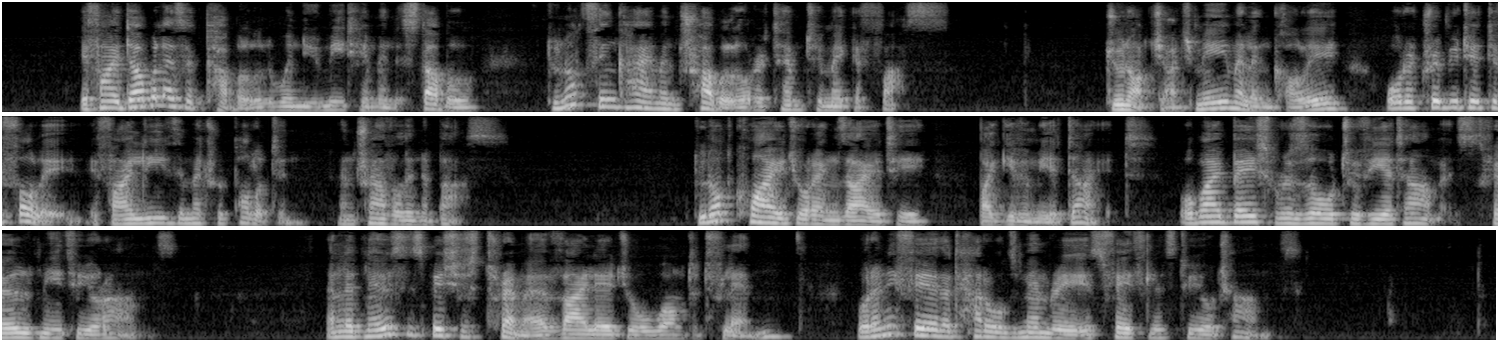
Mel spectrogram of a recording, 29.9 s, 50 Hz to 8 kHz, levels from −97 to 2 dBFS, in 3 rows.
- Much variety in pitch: Yes, wide, 7.1 semitones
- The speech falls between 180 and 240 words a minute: Yes, average, 185 wpm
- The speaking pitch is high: No, low, 125 Hz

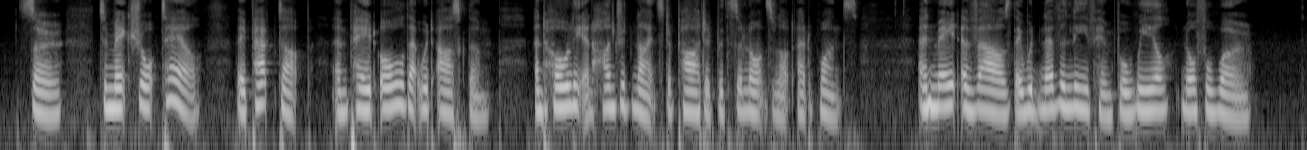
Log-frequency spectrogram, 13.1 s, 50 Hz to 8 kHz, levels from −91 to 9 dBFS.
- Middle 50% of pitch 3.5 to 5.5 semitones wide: No, average, 2.8 semitones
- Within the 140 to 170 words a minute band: No, average, 180 wpm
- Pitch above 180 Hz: Yes, high, 190 Hz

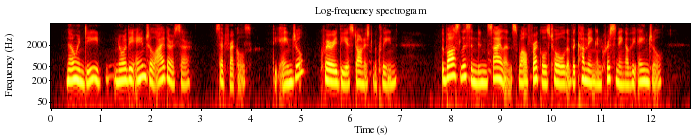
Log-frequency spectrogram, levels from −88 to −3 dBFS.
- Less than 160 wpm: Yes, average, 145 wpm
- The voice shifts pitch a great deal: No, average, 3.8 semitones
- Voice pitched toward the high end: Yes, high, 195 Hz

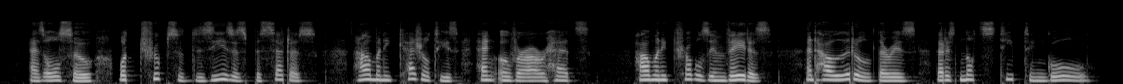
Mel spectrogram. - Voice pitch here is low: No, high, 190 Hz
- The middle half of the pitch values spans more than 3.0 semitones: Yes, average, 3.8 semitones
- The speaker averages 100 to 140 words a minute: No, average, 165 wpm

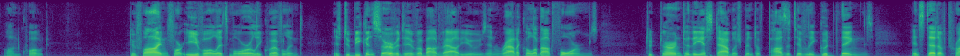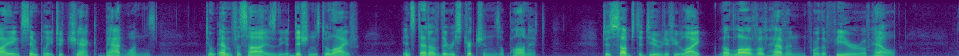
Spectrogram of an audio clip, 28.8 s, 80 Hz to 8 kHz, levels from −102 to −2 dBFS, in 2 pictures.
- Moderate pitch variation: Yes, average, 4.7 semitones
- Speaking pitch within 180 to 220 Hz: No, low, 100 Hz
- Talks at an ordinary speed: No, slow, 125 wpm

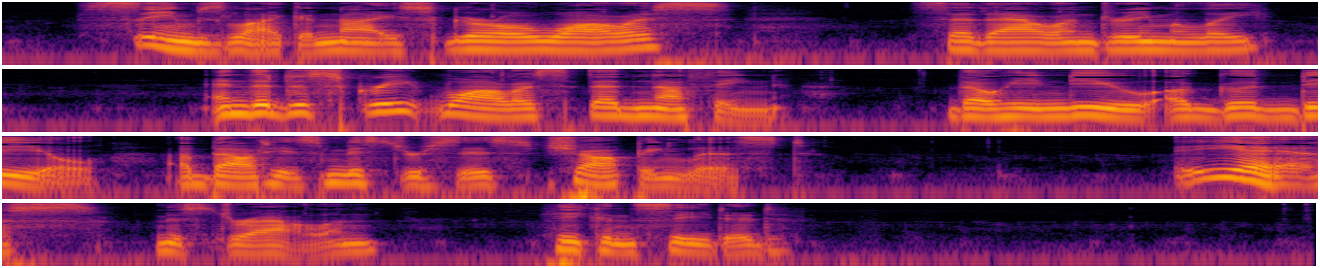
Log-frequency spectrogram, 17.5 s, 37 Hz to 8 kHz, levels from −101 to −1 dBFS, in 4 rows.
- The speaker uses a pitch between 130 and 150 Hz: Yes, low, 135 Hz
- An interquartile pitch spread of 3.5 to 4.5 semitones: No, average, 2.7 semitones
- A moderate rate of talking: No, slow, 105 wpm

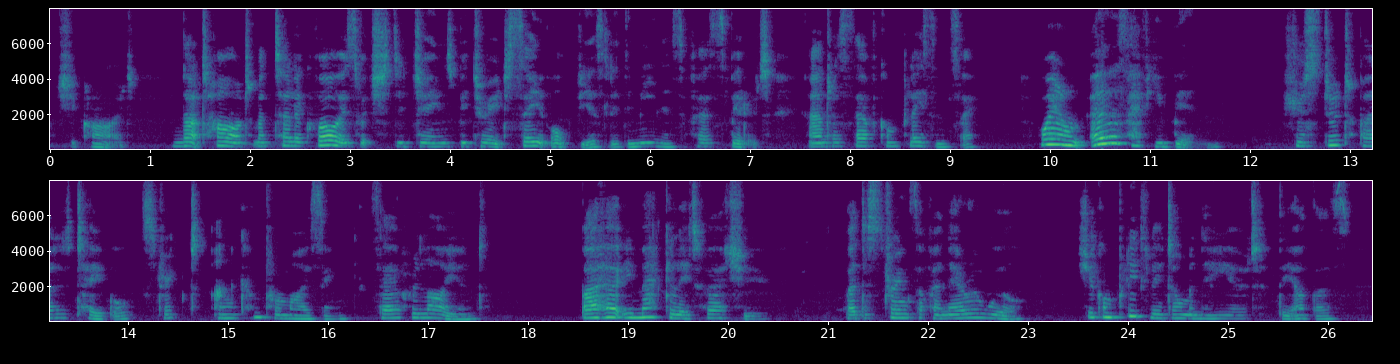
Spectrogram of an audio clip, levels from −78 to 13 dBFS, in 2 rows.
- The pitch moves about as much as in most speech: Yes, average, 3.7 semitones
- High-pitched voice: Yes, high, 205 Hz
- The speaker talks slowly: Yes, slow, 120 wpm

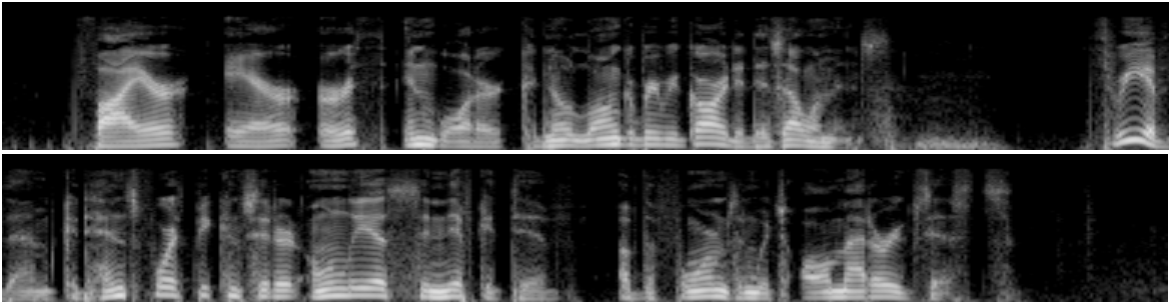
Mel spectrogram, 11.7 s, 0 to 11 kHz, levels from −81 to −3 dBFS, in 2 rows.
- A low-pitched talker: Yes, low, 125 Hz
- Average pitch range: Yes, average, 4.6 semitones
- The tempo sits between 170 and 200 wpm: No, average, 155 wpm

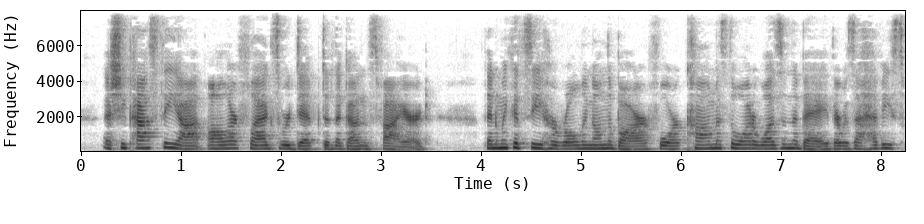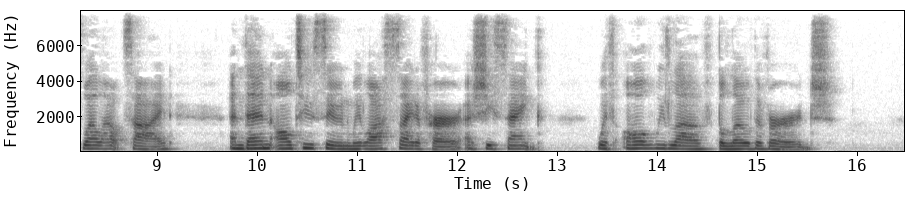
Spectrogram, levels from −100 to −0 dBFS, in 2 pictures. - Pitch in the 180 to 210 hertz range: Yes, medium, 185 Hz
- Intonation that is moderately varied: Yes, average, 3.0 semitones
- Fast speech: Yes, fast, 215 wpm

